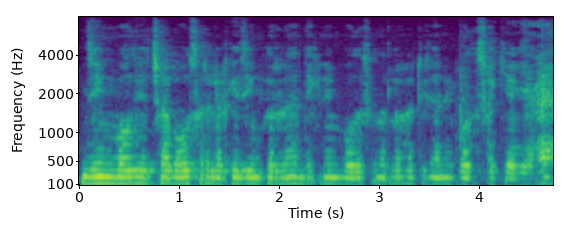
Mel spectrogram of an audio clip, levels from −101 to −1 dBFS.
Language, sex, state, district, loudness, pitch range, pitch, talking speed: Hindi, male, Bihar, Purnia, -23 LUFS, 110-115 Hz, 110 Hz, 325 wpm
